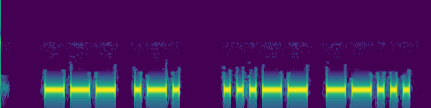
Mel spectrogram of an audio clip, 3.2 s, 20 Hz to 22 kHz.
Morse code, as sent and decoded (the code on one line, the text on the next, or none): --- .-. / ...-- --...
OR 37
